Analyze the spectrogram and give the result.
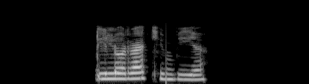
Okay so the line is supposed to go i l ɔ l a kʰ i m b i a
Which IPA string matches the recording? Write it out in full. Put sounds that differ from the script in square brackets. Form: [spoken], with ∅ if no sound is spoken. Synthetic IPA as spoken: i l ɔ [ɾ] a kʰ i m b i a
